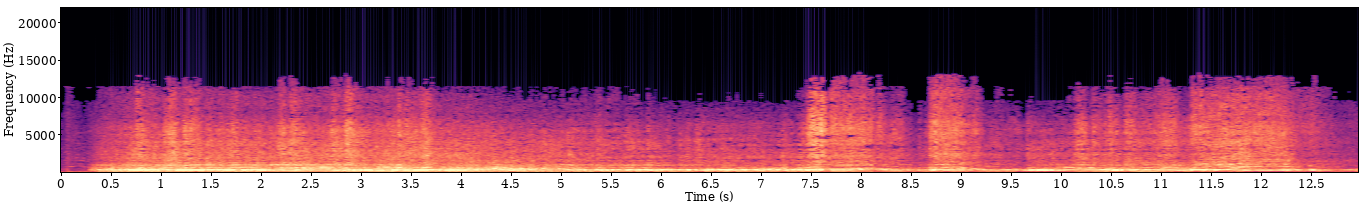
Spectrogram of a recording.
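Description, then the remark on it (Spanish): A Formula 1 car pulls away from the pit box, its engine holding a steady high whine before revving up and down sharply, loud, with no voices present. “así sonaba saliendo del box Carlos Sainz”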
